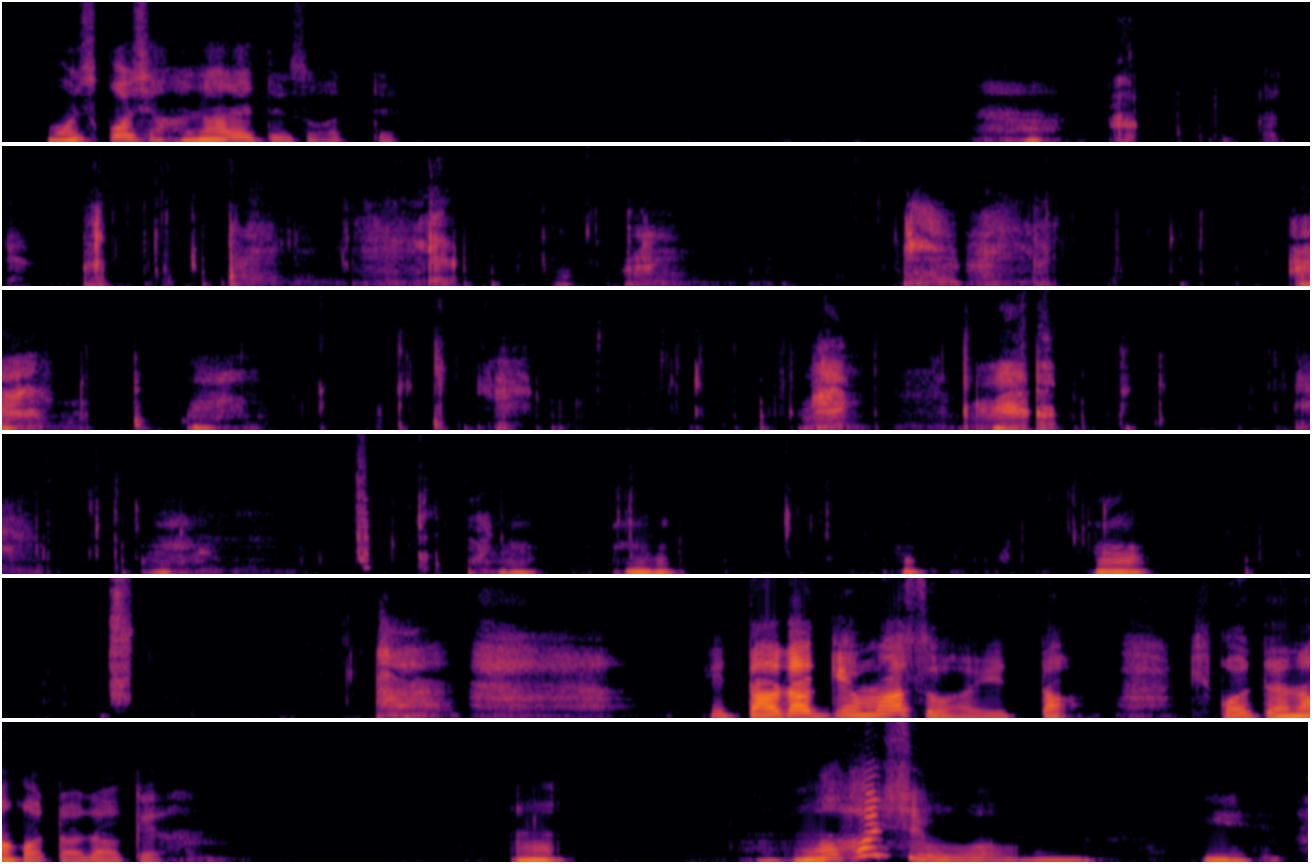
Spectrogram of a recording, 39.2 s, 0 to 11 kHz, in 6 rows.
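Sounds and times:
speech: 0:00.2 - 0:02.1, 0:05.1 - 0:05.7, 0:30.0 - 0:31.6, 0:32.2 - 0:33.6, 0:36.5 - 0:39.2
chewing and mouth noises while eating dinner: 0:05.6 - 0:09.9, 0:10.8 - 0:27.1.

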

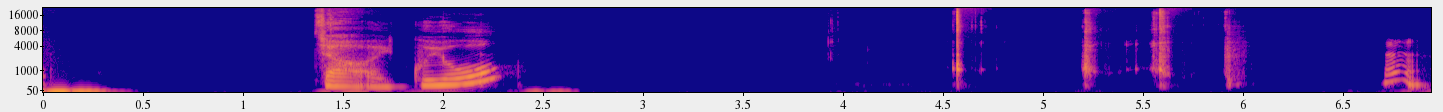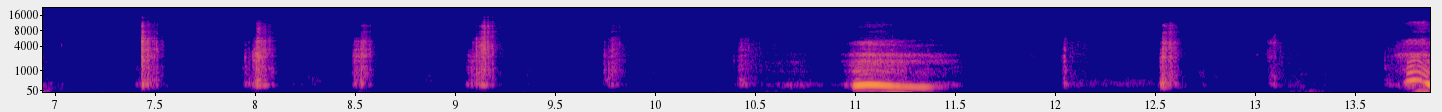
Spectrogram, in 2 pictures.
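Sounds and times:
speech: 0:01.4 - 0:02.4
crunching chocolate-coated Pocky biscuit sticks: 0:04.6 - 0:05.6.

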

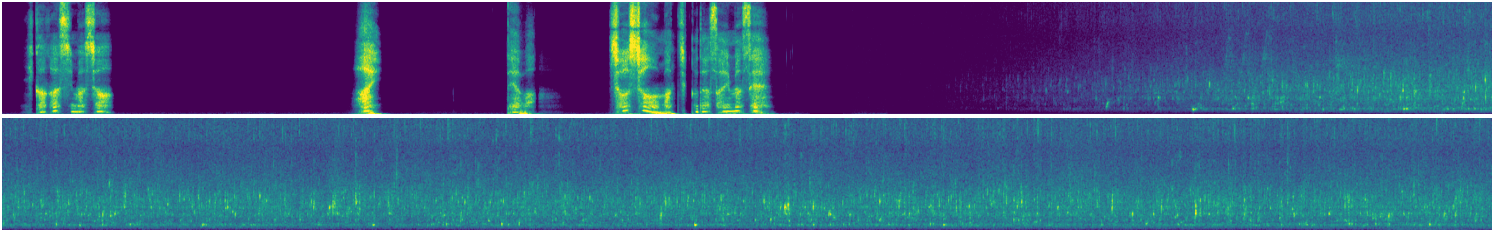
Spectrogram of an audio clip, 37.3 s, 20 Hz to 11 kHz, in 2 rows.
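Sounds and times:
speech: 0:00.3 - 0:01.5, 0:07.6 - 0:09.6
gentle babbling stream: 0:00.4 - 0:01.4, 0:06.4 - 0:06.7, 0:07.6 - 0:09.6, 0:12.5 - 0:37.2.

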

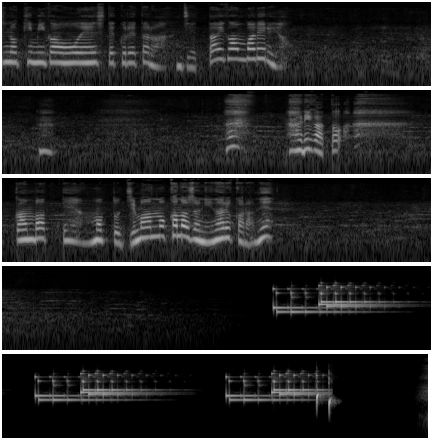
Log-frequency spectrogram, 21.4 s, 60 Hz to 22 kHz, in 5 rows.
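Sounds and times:
murmured chatter: 0:00.0 - 0:15.2
speech: 0:00.1 - 0:03.0, 0:04.6 - 0:04.9, 0:06.5 - 0:08.1, 0:08.7 - 0:11.4
mobile phone ringtone with bright electronic melody: 0:15.6 - 0:20.6.

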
